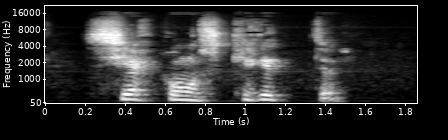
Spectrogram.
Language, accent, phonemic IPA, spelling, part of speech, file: French, Canada, /siʁ.kɔ̃s.kʁit/, circonscrites, verb, LL-Q150 (fra)-circonscrites.wav
- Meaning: feminine plural of circonscrit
